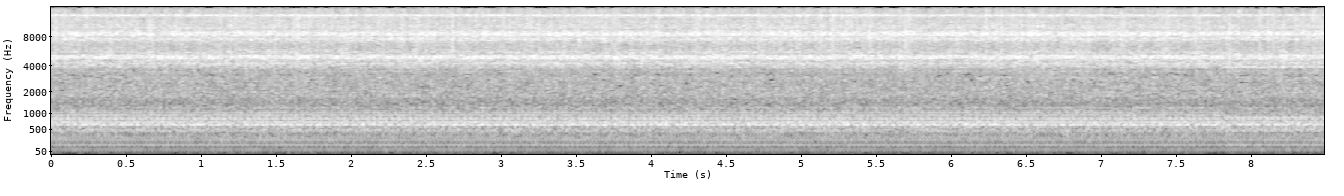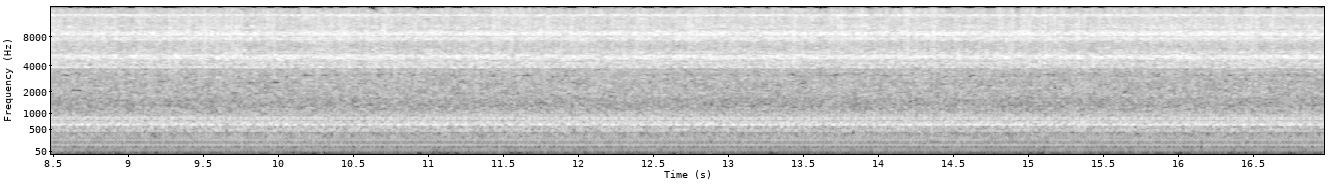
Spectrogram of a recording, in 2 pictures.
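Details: Steady, unbroken mechanical hum with buzzing motor tone and hiss from an aerosol nebulizer compressor running continuously, recorded as white-noise ASMR with a Zoom H1n recorder.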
